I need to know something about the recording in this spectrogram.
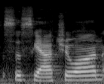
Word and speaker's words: Saskatchewan: I'm always confused because if you just follow the letters, you just sound her out. Sass, cat, chew, on.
